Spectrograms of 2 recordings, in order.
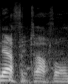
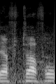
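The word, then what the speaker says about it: Hnefatafl: He's teaching Nefertafel now. The H is silent. Mm-hmm. Nefertafel was played from 400 BC to 1000 AD, and in 1000 AD, chess came into being.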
